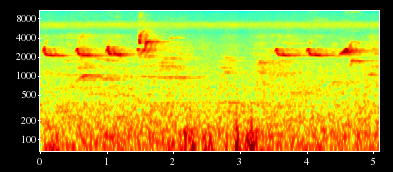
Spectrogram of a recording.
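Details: One pale-breasted thrush singing at dawn in southeastern Brazil, giving bright whistled phrases, some rising or warbled, in two short bursts separated by a pause, with constant low background hum.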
